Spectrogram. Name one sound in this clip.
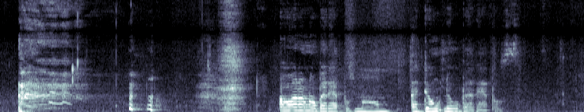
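A baby babbles and squeals close by.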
